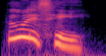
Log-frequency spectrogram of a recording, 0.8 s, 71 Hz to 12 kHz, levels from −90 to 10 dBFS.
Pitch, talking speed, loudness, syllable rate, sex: 265 Hz, 225 wpm, -13 LUFS, 4.4 syllables/s, female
